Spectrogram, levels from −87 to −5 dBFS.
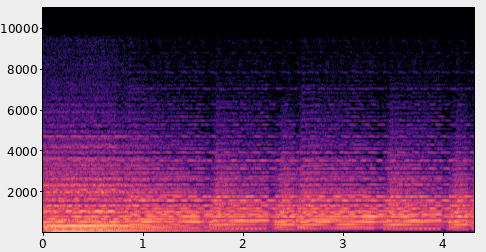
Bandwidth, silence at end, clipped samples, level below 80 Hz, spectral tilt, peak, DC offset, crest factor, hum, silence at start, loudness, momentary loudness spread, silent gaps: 9 kHz; 0 s; under 0.1%; -34 dBFS; -7 dB/octave; -6 dBFS; under 0.1%; 16 dB; none; 0 s; -22 LUFS; 6 LU; none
